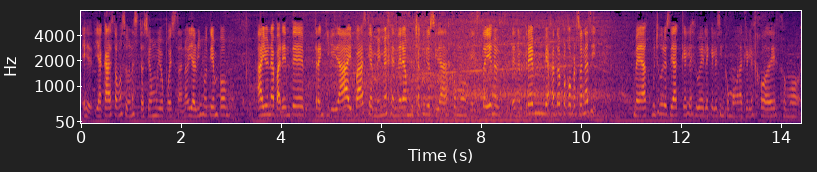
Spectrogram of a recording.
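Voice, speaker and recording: A woman's voice: medium pitch, fairly even intonation, fast, very noisy. A woman from Peru with a Peruvian Spanish accent, an artist answering thoughtfully with many hesitations. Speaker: artist fellow. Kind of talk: interview answers. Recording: clear music behind.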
